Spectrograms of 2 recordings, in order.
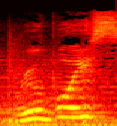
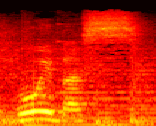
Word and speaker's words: rooibos: a hug I had said that it was rude boys or something and the ingredients and I had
